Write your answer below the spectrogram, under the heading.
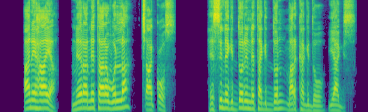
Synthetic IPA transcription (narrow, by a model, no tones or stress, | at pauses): ʔɐnɛɦaːjɐ | neːɾɐnɛt̪aːɾɐwɔlːɐ | t͡ʃʼaːkʼːo̞ːs | hɛsːɪnːɛɡɪd̪ːɔnɪnːɛt̪ɐɡɪd̪ːɔnmɐɾkːɐɡɪd̪oːjaːɡɪs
